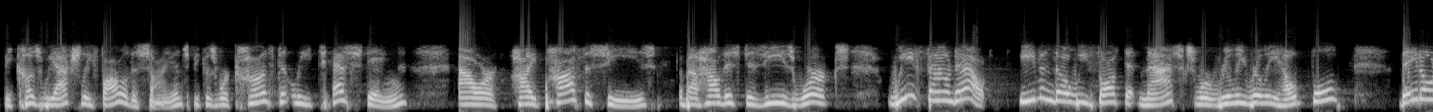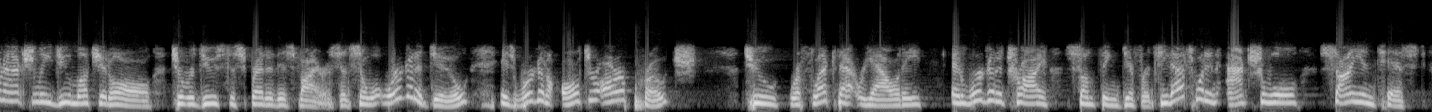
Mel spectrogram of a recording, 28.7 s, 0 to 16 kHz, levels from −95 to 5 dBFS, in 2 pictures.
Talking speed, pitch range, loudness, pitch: 155 wpm, 170-235 Hz, -20 LUFS, 200 Hz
